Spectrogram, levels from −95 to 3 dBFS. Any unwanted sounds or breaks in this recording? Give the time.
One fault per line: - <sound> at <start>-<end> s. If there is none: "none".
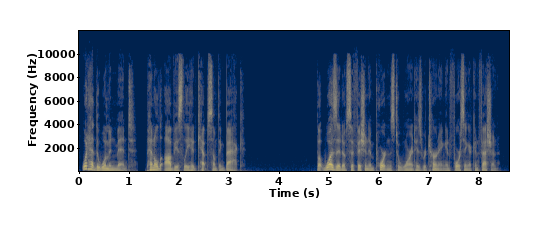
none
